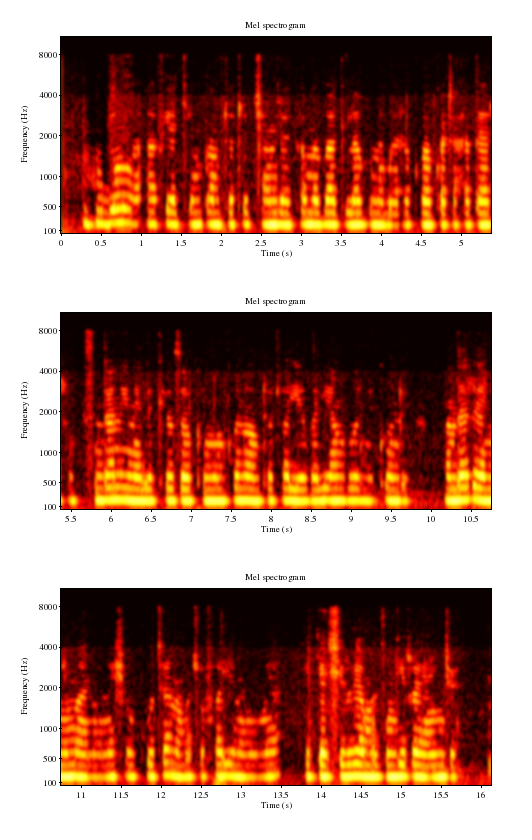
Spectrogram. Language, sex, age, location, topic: Swahili, female, 18-24, Nairobi, health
